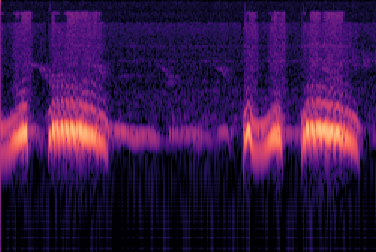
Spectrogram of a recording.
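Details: Two low spotted dove phrases, each a clipped double coo and then a long rough coo that fades downward, with gentle murmuring between them; sounds used to rouse males while training decoys.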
